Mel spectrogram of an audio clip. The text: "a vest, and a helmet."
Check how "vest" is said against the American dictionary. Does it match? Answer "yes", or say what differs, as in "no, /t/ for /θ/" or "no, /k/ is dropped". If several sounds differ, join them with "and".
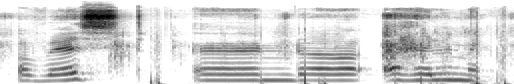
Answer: yes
